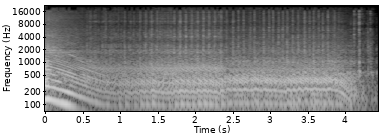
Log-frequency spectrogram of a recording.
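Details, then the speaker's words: Husqvarna string trimmer two-stroke after fitting a new ignition coil, unloaded bench test with shaft and handle off: released from a little over 50% throttle, high buzzing revs drop smoothly to a steady idle that holds without dying; the underlying fault remains unconfirmed. "So this time it didn't stop after letting go of the trigger from a little over 50% throttle, which is a great sign."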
